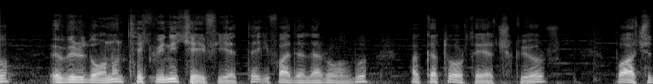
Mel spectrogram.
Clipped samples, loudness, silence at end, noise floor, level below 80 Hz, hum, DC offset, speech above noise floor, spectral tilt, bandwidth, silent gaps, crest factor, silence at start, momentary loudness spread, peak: under 0.1%; -19 LUFS; 0 s; -51 dBFS; -40 dBFS; none; 0.2%; 33 dB; -8 dB/octave; 12 kHz; none; 18 dB; 0 s; 10 LU; 0 dBFS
